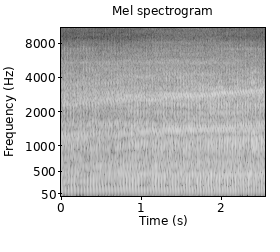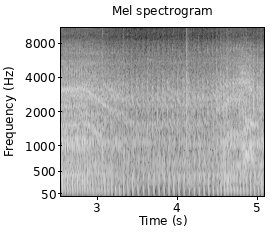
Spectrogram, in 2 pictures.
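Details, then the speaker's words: Leonart Daytona 125 motorcycle being ridden on fresh petrol: a rapid, even slapping rattle from around the rear suspension, loudest at low speed. Nothing catches when the bike is pushed by hand and the chain looked fine, so the cause is unclear. "Слушайте, отъезжая с заправки, я услышал настолько явственный неприятный звук где-то в районе задней подвески, что понял, что так дело не пойдет."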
